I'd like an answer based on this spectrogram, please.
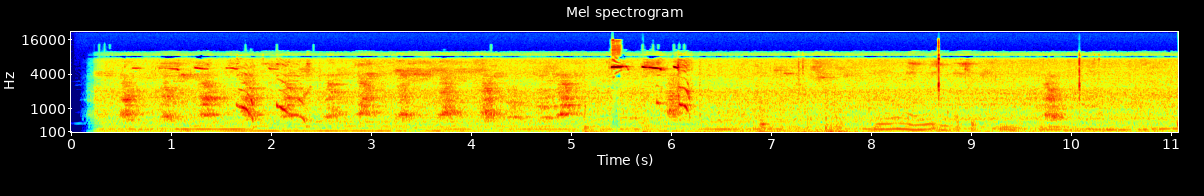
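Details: Female Japanese Spitz giving a run of high, whiny whimpers and yips, repeated about twice a second for six seconds, then quieter; a person calls to her afterwards.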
